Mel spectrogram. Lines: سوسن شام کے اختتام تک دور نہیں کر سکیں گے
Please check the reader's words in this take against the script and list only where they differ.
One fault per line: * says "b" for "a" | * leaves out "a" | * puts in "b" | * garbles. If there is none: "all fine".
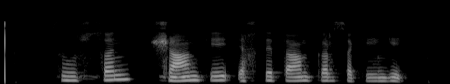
* leaves out "تک دور نہیں"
